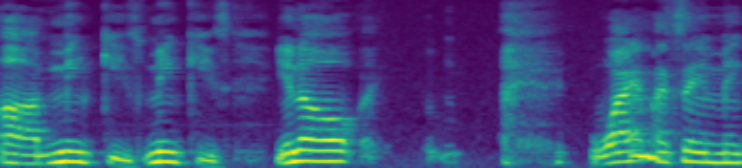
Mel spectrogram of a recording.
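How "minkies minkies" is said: put-on, exaggerated French accent. Explaining a word borrowed from the Pink Panther: Inspector Clouseau accent. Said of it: "Because Inspector Clouseau from the Pink Panther".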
